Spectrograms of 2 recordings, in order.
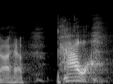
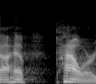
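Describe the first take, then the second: First: The phrase is said forcefully, stressing power. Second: The phrase is said flatly, without emphasis. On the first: The speaker truly feels the words. The speaker calls it right. "You have to say I have power" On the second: The words are only quoted, not felt. The speaker calls it wrong. "you can't say I have power"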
